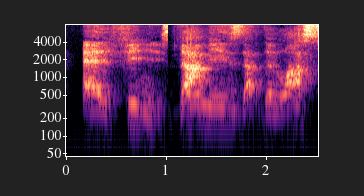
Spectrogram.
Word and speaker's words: finissent: And for the last one, the ENT is not pronounced, it is silent like a regular silent E. So we will say ils finissent, elles finissent.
